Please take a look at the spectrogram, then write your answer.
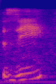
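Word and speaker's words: ze: that are gender neutral it's pronounced Z and here they replace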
